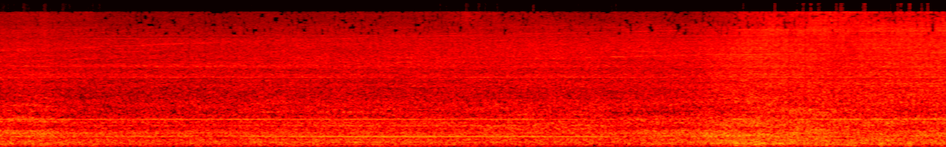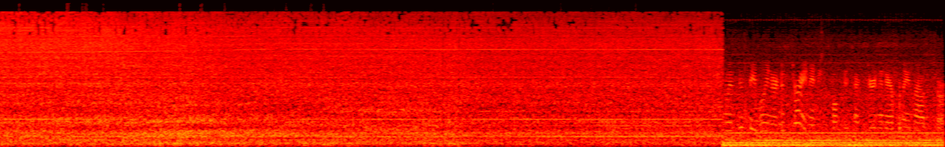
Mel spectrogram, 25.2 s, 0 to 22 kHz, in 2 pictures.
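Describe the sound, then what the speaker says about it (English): Jet engine of a CRJ200 airliner in the X-Plane 11 flight simulator, starting with a steady broadband roar and a whine that holds throughout and builds slightly partway through. A voice talks over it, and the sound changes character abruptly near the end. "So we have a good engine start in 2 on number 2"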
